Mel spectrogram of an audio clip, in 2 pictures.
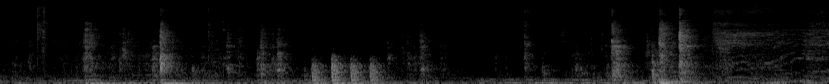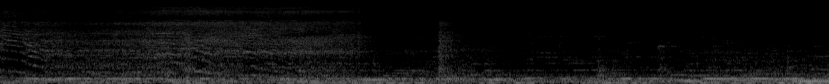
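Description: A few knocks and clicks of a door being handled in the first half, then music from a room's built-in radio sound system playing steadily through the second half, a little loud.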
